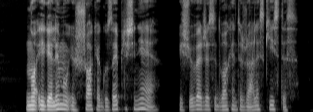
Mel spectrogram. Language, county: Lithuanian, Vilnius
